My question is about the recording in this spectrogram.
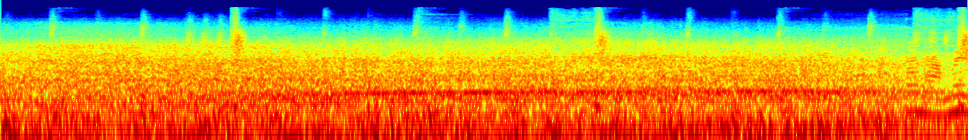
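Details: Loud, steady rushing fan roar that never eases off, from a fan clutch overfilled with fluid and staying locked.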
